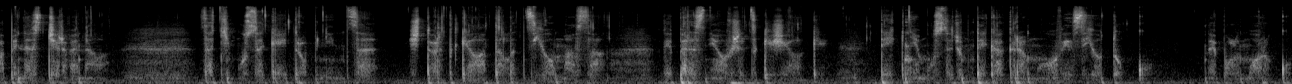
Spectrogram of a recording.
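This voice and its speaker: A woman whispering at a fairly slow pace over noticeable background noise. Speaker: ASMR creator reading old books. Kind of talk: ASMR sleep reading of old recipes. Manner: whispered, soft.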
